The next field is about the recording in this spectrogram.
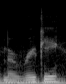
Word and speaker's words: Maroochy: Do you think I'm saying that right? Maroochy? – Yeah, actually, it's probably pretty close.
